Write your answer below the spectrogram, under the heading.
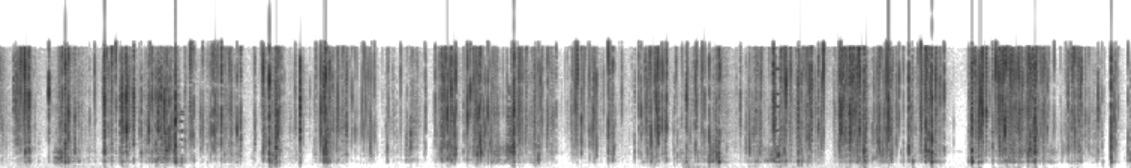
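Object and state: Plastic-wrapped tissue roll.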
